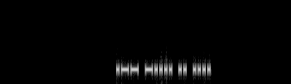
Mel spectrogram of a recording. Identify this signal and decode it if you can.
Morse code, heard as a keyed tone, about 47 wpm, 700 Hz. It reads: W6IH
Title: USA Call Signs - 4 Characters - 6x Character Spacing - 50wpm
